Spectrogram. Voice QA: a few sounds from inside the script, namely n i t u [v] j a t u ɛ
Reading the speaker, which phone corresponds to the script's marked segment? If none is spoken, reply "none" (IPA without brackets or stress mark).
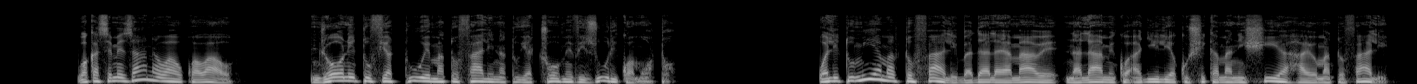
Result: f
